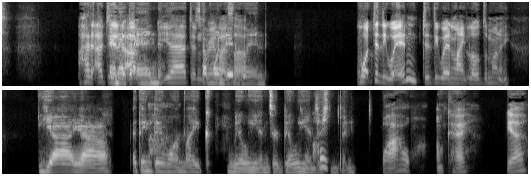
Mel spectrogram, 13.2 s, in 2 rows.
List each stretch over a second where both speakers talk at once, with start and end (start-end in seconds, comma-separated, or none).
1.3-3.1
